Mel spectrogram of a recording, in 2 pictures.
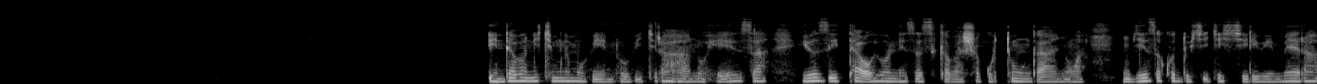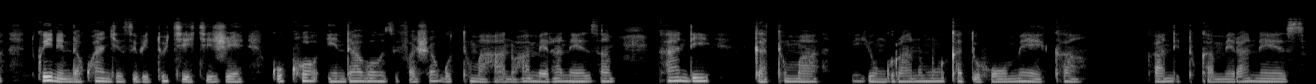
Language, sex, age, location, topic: Kinyarwanda, male, 18-24, Kigali, agriculture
